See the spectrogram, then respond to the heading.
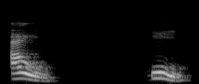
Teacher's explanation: makhraj huruf wau itu dari bibir au u jadi ada lubang kalau misalnya kita pakai jari mungkin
